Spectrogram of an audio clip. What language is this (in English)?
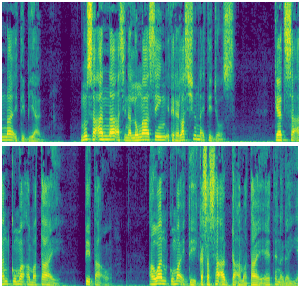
Filipino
